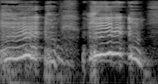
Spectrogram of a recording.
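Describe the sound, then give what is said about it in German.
A voice imitates throat clearing twice in a row, two loud, rough vocal bursts separated by a short pause, with no speech around them. “und du hast nicht alle Räusperer raus. Es ist auch mittendrin so,”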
